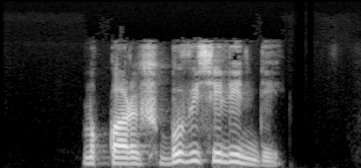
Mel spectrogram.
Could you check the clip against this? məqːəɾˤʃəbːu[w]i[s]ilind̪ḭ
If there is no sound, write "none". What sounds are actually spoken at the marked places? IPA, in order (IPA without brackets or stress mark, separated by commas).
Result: v, s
